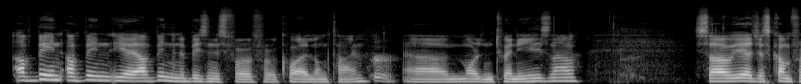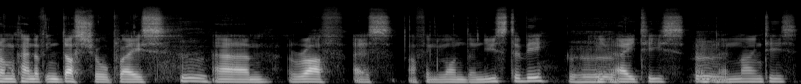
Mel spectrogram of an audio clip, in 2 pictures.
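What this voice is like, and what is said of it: Polish accent. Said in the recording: “there is an accent there. Originally from Poland ... South Poland”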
